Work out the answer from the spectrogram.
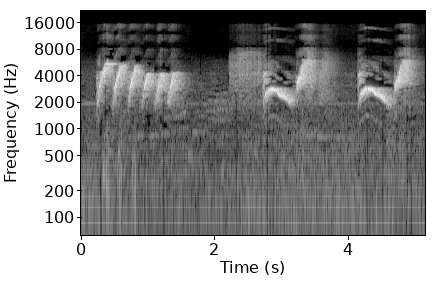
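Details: Sooty-headed bulbul singing actively with its tail spread: a quick run of five bright, descending whistled notes, then a pause and pairs of arched, slurred whistles that rise and fall, with a faint steady tone underneath and quiet surroundings.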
